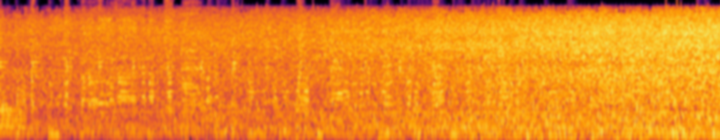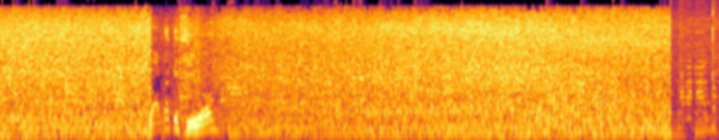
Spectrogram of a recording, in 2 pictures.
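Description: Waterfall roaring from directly above in a mountain valley with potholes carved in the rock, a steady loud broadband rush filling the whole clip while a person talks over it.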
